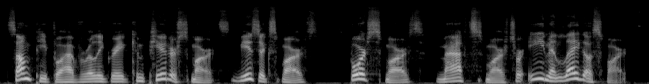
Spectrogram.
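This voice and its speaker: A man with a mid-pitched voice reads a children's book aloud like a classroom teacher. His delivery is very lively in pitch and instructive, stressing key phrases. The sound is dry and close, with little room to it. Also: measured pace, dry recording. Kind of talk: expressive children's read-aloud.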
